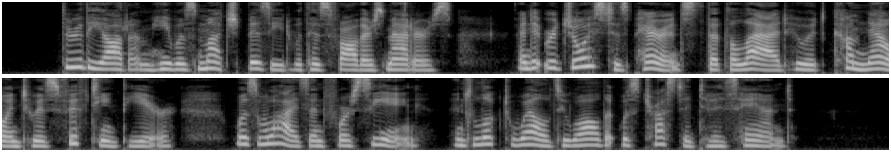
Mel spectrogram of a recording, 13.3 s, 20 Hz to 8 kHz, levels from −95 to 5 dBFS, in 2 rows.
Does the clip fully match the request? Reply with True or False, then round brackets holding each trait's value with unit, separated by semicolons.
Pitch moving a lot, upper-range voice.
False (3.9 semitones; 225 Hz)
